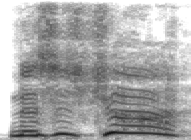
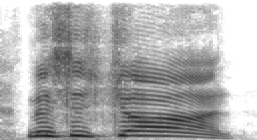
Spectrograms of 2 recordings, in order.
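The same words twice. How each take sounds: First: High, full-throated shout of the name. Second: Slow, drawn-out call of the name. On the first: Gamer screams the name at the game character. Calling out louder again. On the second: Gamer calls out to a character mid-game. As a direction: call the name across the room. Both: Real, not acted.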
